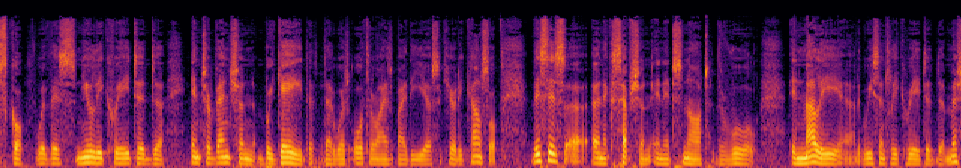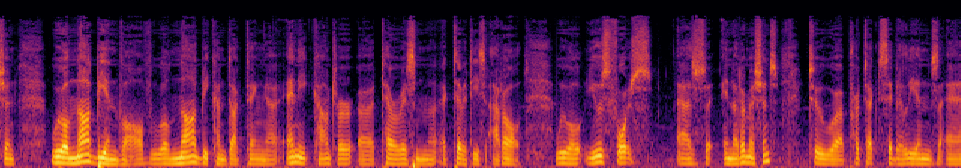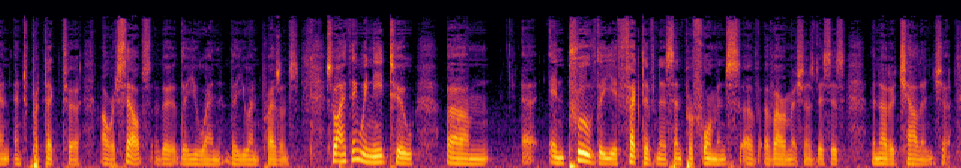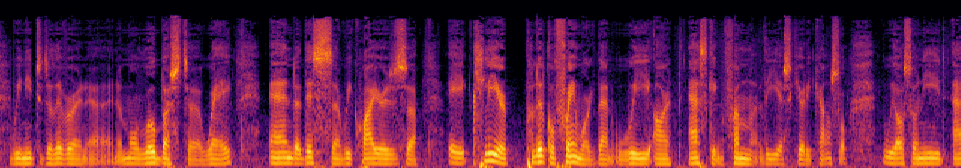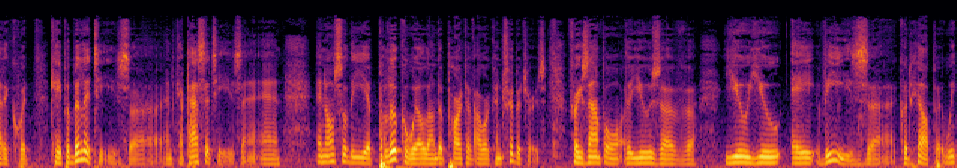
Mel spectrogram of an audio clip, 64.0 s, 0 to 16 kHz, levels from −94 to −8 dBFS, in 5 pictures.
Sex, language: male, English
